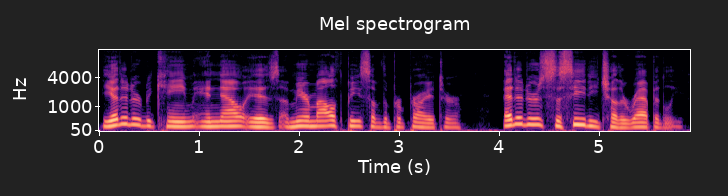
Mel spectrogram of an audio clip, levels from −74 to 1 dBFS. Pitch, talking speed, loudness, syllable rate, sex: 160 Hz, 170 wpm, -17 LUFS, 5.9 syllables/s, male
